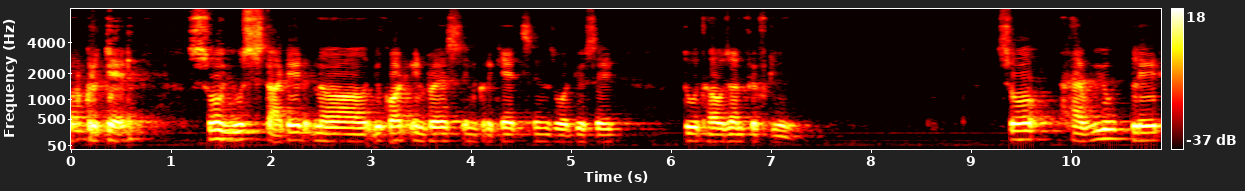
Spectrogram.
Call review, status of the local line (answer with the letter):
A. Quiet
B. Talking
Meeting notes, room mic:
A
